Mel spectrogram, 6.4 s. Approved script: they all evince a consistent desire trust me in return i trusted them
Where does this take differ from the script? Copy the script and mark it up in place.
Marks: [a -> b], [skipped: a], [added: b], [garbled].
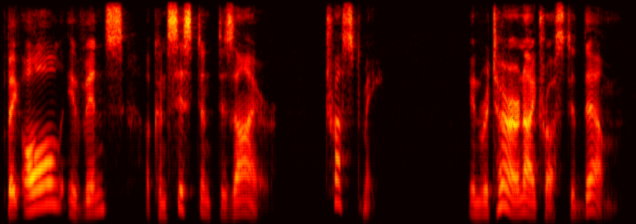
they all evince a consistent desire trust me in return i trusted them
